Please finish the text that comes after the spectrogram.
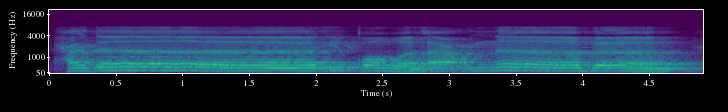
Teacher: حدائق و اعنابا، ہا وسط حلق سے ادا کریں گے، دا الف مدہ اور اس کے بعد حمزہ آنے کی وجہ سے مد متصل لمبا کریں گے. 4 حرکات سے زیادہ حمزہ یا کی شکل میں ہے، معروف طریقے سے جلدی پڑھیں گے، قاف پر پڑھیں گے.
